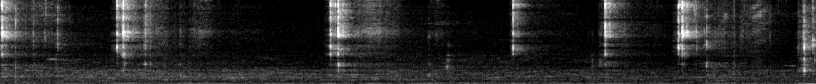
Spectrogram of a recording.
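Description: Scattered clicks of a computer mouse and keyboard, about ten in all, some in quick pairs, over a faint low steady hum.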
